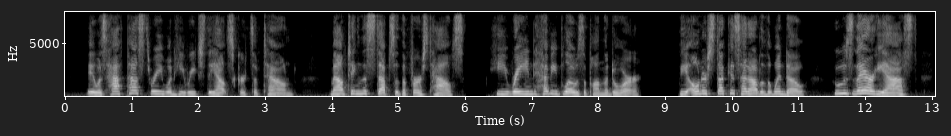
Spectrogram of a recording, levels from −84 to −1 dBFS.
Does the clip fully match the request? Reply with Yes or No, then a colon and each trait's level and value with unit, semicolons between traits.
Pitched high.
Yes: high, 215 Hz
